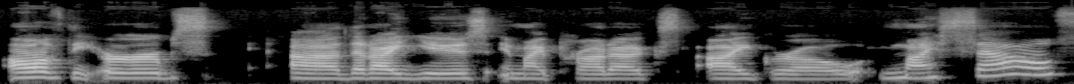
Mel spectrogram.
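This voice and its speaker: A woman vlogger chatting casually to her viewers in an informal, halting way, thinking aloud as she goes. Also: mid-range voice, fairly bright tone, no echo. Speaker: vlogger and small soap business owner. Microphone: small add-on phone microphone.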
